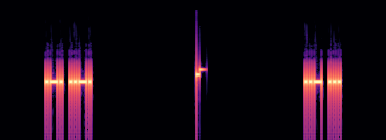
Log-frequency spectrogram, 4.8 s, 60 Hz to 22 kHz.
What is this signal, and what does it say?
Morse code, heard as a keyed tone, about 41 wpm, 700 Hz. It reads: RF US
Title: Top Two Letter Combinations in Words 40wpm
